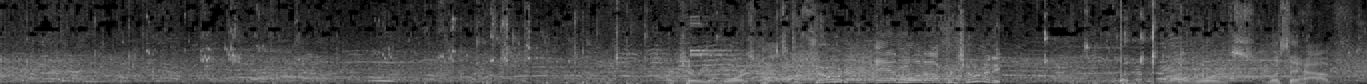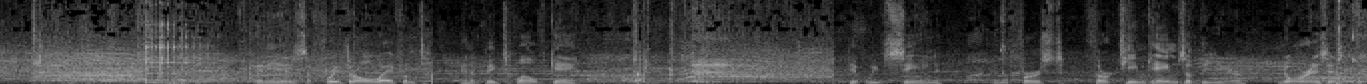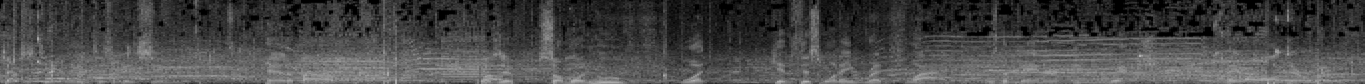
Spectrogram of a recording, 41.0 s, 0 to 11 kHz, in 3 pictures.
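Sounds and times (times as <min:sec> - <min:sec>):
crowd noise: 0:00.0 - 0:40.9
sneaker squeaks: 0:00.4 - 0:07.4, 0:10.4 - 0:11.6, 0:27.0 - 0:28.7, 0:39.4 - 0:40.8.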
